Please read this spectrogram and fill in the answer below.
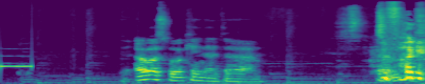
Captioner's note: ambulance sounds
